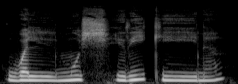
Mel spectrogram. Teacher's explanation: اہل الکتاب والمشرکین، رو کے نیچے کثرت، رو باریک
